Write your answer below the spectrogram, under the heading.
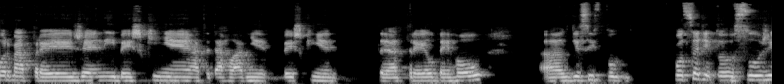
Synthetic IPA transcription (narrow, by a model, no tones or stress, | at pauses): ɔɾmapɾɛʒɛnibɛʃkiɲɛat̪ɛd̪aɦlaʊɲɛbɛʃkiɲɛ | t̪ɛd̪at̪ɾɛlbɛɦɔʊ | ɡɟɛsifpɔ | fpɔt̪st̪acɛt̪ɔsluːʒi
